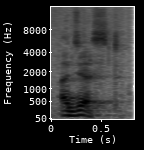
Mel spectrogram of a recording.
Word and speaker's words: adjust: तो यहाँ जे के पहले डी है, इस डी को हम नहीं पढ़ेंगे और ये पढ़ा जाएगा एडजस्ट।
